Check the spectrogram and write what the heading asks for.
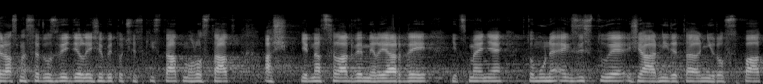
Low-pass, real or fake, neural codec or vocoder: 10.8 kHz; real; none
